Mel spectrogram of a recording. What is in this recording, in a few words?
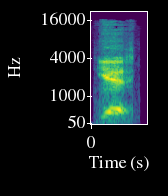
"yes", male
